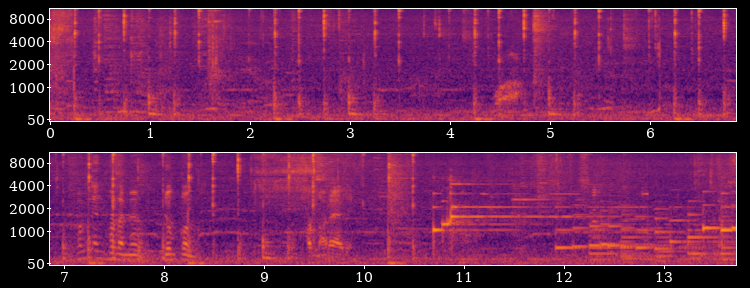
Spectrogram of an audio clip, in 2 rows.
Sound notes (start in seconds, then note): 6.1 taking a deep breath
